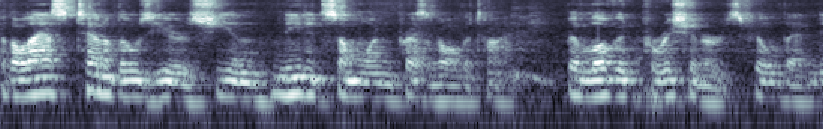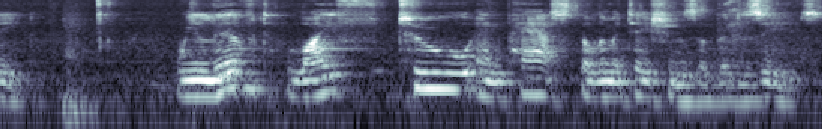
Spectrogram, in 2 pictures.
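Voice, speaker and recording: At a moderate pace, the speaker's loudness swings widely while the pitch varies in an ordinary way, over noticeable background noise. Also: man, medium pitch for a man. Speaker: retired pastor. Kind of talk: personal essay reading.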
